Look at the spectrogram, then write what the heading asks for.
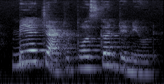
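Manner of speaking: plain reading voice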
